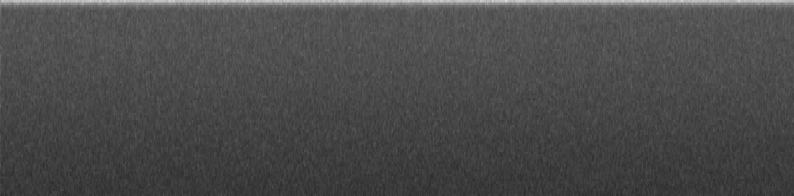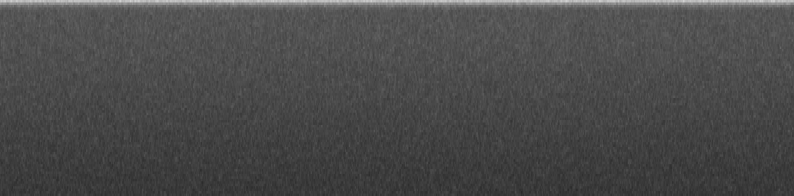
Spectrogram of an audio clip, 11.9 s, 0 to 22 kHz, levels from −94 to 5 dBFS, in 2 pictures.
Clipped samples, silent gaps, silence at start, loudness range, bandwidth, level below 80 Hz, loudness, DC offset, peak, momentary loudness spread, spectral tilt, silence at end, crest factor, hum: 9%; none; 0 s; 0 LU; over 20 kHz; -28 dBFS; -4 LUFS; under 0.1%; 0 dBFS; 0 LU; -0.5 dB/octave; 0 s; 6 dB; none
